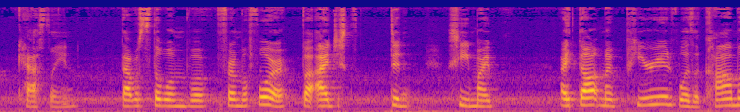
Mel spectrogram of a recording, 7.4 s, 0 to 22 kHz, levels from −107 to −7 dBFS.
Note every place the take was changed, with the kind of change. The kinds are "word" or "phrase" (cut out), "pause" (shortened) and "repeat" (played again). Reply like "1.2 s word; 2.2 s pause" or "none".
none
